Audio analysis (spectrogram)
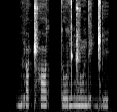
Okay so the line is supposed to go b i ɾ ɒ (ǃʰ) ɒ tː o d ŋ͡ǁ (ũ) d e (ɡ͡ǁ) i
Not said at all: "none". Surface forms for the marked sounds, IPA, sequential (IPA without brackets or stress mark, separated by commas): ǁʰ, ũ, ɡ͡ǁ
